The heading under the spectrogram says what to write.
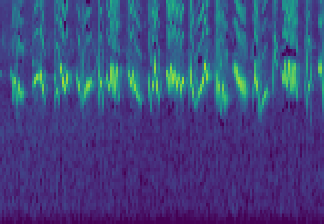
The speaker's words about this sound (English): Today, rather than the roar of cannons, fields like Antietam are filled with the songs of blue grosbeaks.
